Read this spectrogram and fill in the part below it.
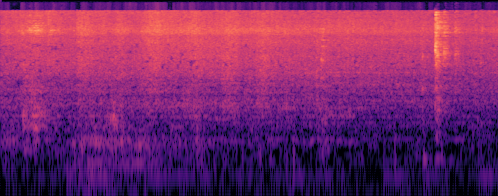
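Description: Spinach bhaji (palak) is stirred in a pan while it sizzles softly, with quiet scraping sweeps of the spoon and one sharper clink near the end, all faint and without talk.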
